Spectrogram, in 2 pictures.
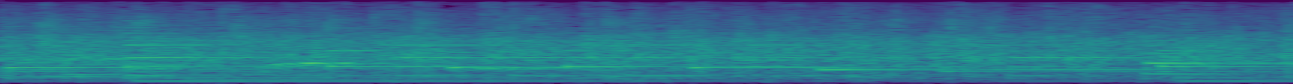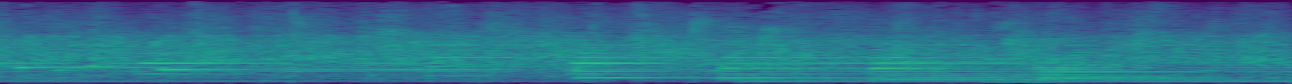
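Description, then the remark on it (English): An audience claps hands in a steady, dense wash of applause that holds throughout, while sustained low keyboard chords play underneath and shift pitch every few seconds. No one speaks. “Clap your hands and thank, for a, thank God for a man of God in your life.”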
